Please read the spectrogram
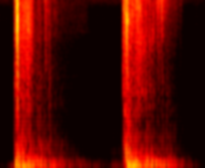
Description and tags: Two big thuds, for something large dropping or walking.
Made for a short film:
room, vibrate, loud, impact, huge, struck, vibrating, enormous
